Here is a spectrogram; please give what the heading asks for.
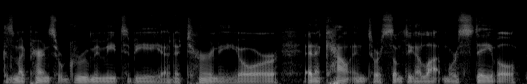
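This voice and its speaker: A man's voice: extremely low pitch, level tone, fairly quick, dry recording. A man from New York, a podcast guest, chatting casually about himself with dry, wry humour. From New York State (Brooklyn, upstate). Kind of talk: casual chat, personal recollection.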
